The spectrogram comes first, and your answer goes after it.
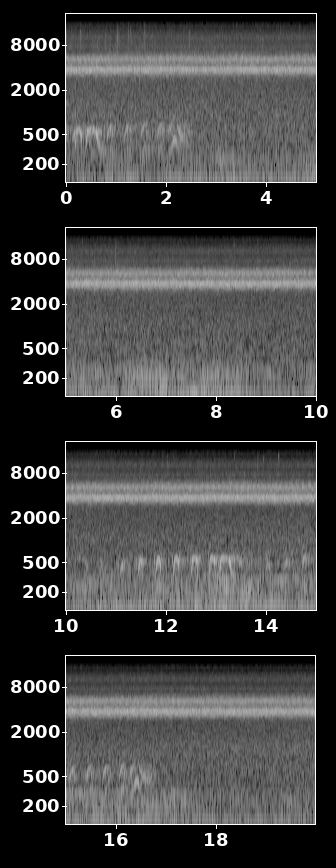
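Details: Grass insects chirping through an early autumn night in a constant high, steady wash of sound, while bursts of low, quick repeated hooting notes come and go at the start and in the middle.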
